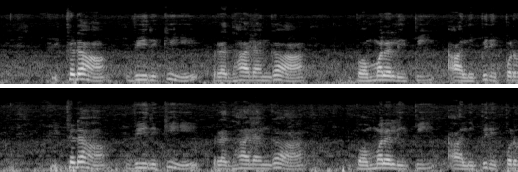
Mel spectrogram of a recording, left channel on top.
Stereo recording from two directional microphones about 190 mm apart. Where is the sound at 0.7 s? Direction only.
15° right (ahead or behind).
